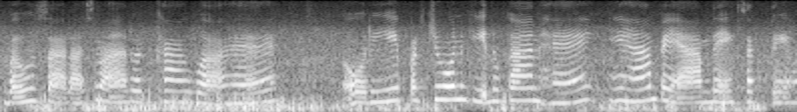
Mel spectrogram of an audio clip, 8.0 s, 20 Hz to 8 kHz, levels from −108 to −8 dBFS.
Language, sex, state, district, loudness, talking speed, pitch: Hindi, female, Haryana, Charkhi Dadri, -15 LUFS, 135 wpm, 300 Hz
